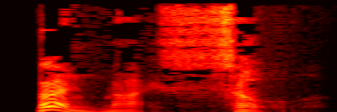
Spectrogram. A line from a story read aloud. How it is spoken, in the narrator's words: Wireman exclaimed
